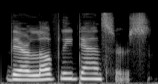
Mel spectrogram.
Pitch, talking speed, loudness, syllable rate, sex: 235 Hz, 115 wpm, -13 LUFS, 4.9 syllables/s, female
